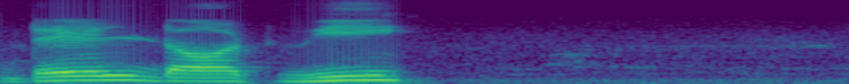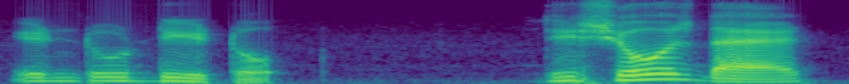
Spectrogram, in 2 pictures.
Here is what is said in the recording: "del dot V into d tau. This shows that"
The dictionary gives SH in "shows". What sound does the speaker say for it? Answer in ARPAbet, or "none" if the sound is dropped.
SH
